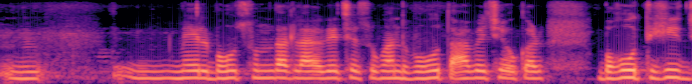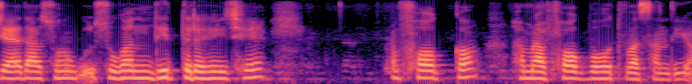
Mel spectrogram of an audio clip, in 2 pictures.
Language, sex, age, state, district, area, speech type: Maithili, female, 18-30, Bihar, Darbhanga, rural, spontaneous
